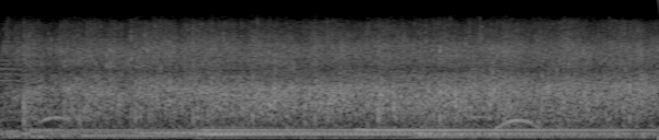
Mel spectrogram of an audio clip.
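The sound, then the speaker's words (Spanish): A church audience bursts into steady, sustained applause for the Lord, dense clapping filling the whole stretch, with sustained organ-like tones and a few rising whoops or cheers mixed in. “No sé si alguien puede darle un fuerte aplauso al Señor.”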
